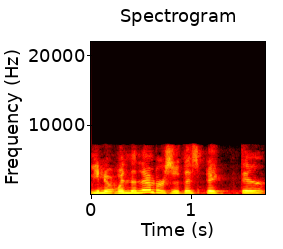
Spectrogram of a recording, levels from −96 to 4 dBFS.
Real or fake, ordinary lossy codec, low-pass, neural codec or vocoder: fake; MP3, 48 kbps; 7.2 kHz; codec, 24 kHz, 3 kbps, HILCodec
